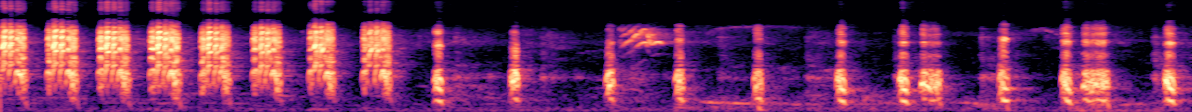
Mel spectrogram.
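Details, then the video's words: Male chukar partridge giving an evenly spaced series of seven loud, rasping chuk notes, about four per second, followed by a looser run of shorter, varied clucking calls. "Kınalı erkek keklik sesi"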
